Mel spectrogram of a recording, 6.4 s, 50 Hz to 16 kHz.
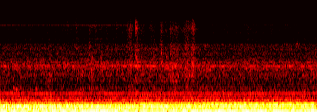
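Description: Steady low rumble inside the cabin of a Boeing 787-9 on the ground, with a thin steady hum above it.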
